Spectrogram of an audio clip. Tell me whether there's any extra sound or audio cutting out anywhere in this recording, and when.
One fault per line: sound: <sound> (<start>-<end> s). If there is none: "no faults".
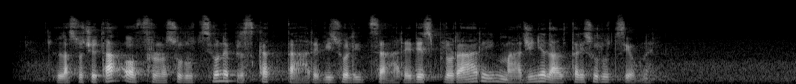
no faults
